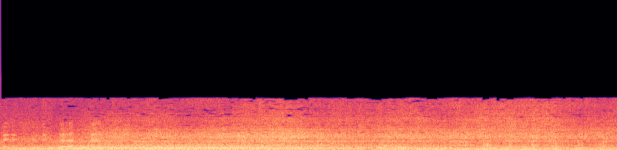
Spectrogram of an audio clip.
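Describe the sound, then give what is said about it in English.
An airplane lands and taxis along the runway on arrival in London, making a loud, steady, broad engine roar throughout. “There we are, on the ground again, pulling right up the runway.”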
